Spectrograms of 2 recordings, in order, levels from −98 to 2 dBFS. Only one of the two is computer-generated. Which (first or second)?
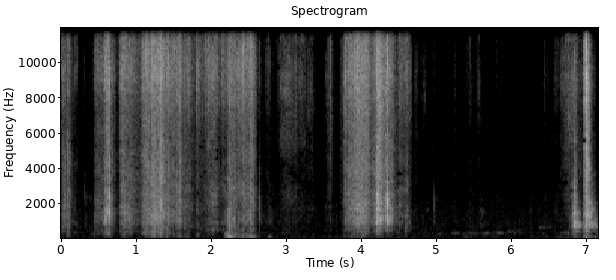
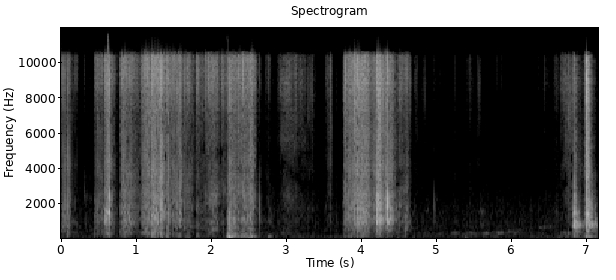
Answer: second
